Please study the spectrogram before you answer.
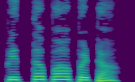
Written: ಪಿತ್ತಪಾಪಟ

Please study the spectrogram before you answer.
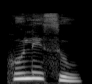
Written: ಹುಲಿಸು

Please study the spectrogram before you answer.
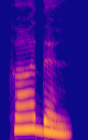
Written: ಕಾದಲ್

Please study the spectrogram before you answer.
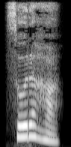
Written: ಸುರುಹು

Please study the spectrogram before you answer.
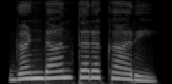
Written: ಗಂಡಾಂತರಕಾರಿ

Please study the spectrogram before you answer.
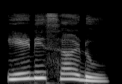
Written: ಏಡಿಸಾಡು

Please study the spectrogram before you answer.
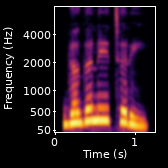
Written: ಗಗನಚರ

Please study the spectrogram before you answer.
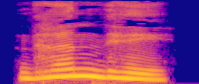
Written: ಧಂಧೆ

